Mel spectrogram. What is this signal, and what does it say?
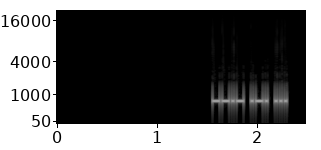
Morse code, heard as a keyed tone, about 50 wpm, 700 Hz. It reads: QRS
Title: Q-Codes with Spoken Meaning - 50wpm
